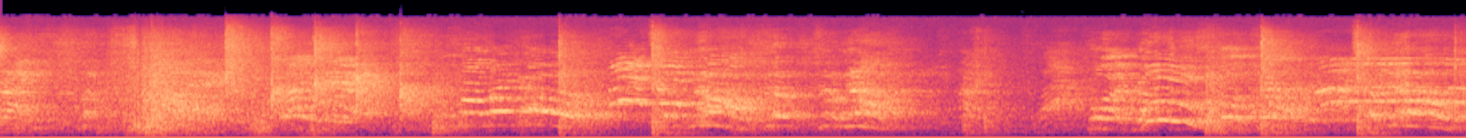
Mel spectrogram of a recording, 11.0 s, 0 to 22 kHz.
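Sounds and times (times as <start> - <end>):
shouting voices: 0.0 - 11.0.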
